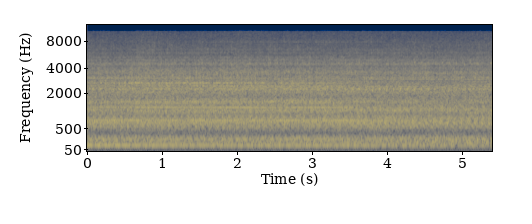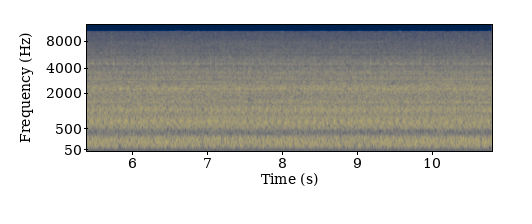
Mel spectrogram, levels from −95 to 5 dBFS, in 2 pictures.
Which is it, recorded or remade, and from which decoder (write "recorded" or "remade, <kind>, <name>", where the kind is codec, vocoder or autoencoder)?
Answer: recorded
